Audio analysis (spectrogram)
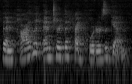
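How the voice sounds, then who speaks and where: A woman's voice: medium pitch, expressive, normal speed, a little hiss or hum. Woman reading scripture, very echoey. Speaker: lay scripture reader. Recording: very echoey room.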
